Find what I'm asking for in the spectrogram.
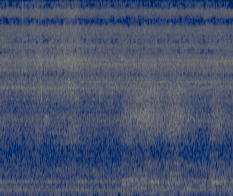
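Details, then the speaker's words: Toilet that keeps running for no reason: steady low hiss and trickle of water that never shuts off as the cistern keeps refilling after flushing; owner suspects the loose lid flush buttons staying pressed. "So I flush it again. I can hear it. I can hear the water filling up."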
